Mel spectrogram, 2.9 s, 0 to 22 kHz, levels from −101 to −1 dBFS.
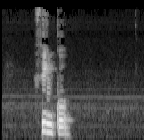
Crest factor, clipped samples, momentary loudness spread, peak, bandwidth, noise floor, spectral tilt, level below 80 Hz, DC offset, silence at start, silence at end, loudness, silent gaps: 18 dB; under 0.1%; 19 LU; -2 dBFS; 17 kHz; -60 dBFS; -5 dB/octave; -66 dBFS; under 0.1%; 0.7 s; 1.5 s; -14 LUFS; none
